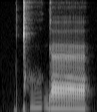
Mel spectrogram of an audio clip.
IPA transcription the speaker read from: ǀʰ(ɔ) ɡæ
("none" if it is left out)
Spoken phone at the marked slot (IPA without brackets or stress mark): ɔ̤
